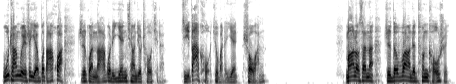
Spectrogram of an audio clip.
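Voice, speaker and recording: A male storyteller tells a folk ghost story in a colloquial, animated way, his pitch swinging widely up and down. He talks fairly quickly, and the sound is dry and close to the mic with no echo.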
